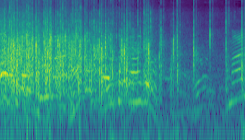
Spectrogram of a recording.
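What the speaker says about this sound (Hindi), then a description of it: "हिम्मत है तो इस पे ताली बजाइए।" Audience clapping at a live poetry recital in Bihar, a short dense burst of applause that thins into scattered claps while a voice speaks over it.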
